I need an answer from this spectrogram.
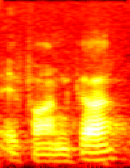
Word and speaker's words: IFANCA: nutrition Council of America acronym evanka rhymes with Ivanka we started as an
